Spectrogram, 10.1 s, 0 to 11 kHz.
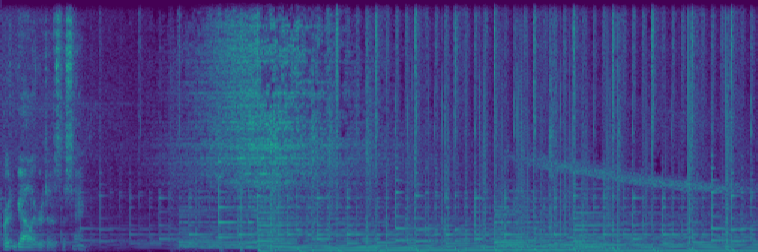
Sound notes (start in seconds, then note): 2.9 soft pop music; 3.1 fireworks explode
